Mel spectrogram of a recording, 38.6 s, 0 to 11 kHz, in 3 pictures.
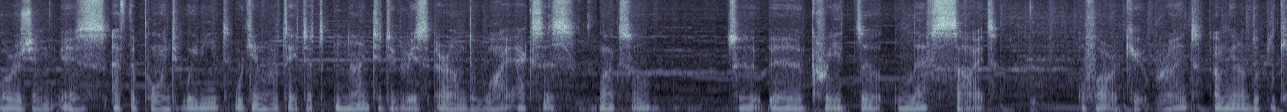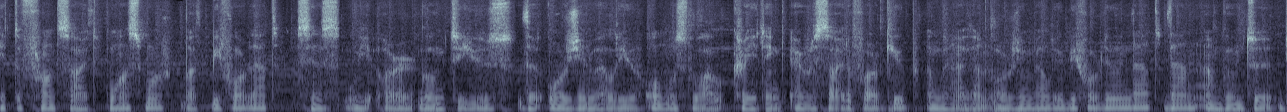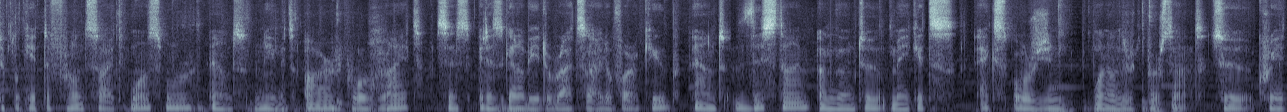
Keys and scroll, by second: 6.4 shift+Up, 6.6 shift+Up, 6.9 shift+Up, 9.6 shift+Up, 25.8 super+d, 28.5 shift+r, 29.1 Return, 36.1-37.1 typing, 37.2 Return.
